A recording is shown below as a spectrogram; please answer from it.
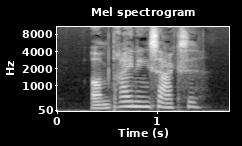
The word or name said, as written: omdrejningsakse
